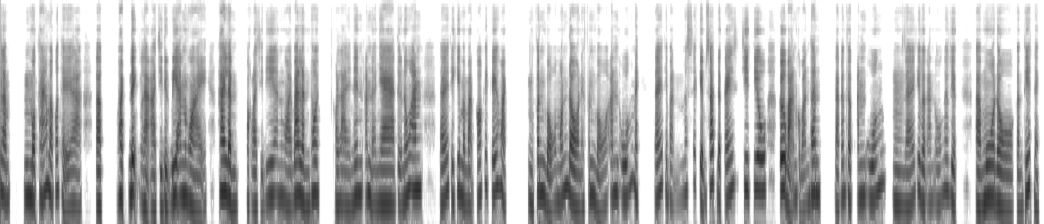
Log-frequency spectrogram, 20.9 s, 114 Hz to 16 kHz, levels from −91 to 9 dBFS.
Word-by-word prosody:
là, 225 -3 +3 0.3
ừm, 220 -1 +3
một 200 - +4
tháng 225 +5 +2
bạn 225 -4 +3
có 240 - -2
thể 185 -5 -5
là, 180 -2 -5 0.3
à, 185 -1 +3 0.3
hoạch 215 +1 +4
định 235 +1 +8
là, 185 -1 +1
à, 175 -1 -2
chỉ 180 +1 -4
được 190 0 0
đi 210 +2 +5
ăn 220 0 +4
ngoài 180 -4 0 0.2
2 235 0 +7
lần, 205 -6 +5 0.2
hoặc 195 - -6
là 180 -1 -2
chỉ 175 -1 -12
đi 215 +4 -2
ăn 220 -1 -4
ngoài 185 -2 -3
3 220 +2 +6
lần 205 -5 +2
thôi, 230 +2 +2 0.3
còn 190 0 -4
lại 185 -1 -4
thì 180 - -7
nên 220 +4 +1
ăn 225 -1 -1
ở 185 -3 -5
nhà, 190 0 +2
tự 190 -2 -6
nấu 215 +5 +1
ăn. 250 0 +4 0.4
Đấy, 210 +5 0
thì 210 - -4
khi 240 +3 -1
mà 205 -3 0
bạn 195 +2 -3
có 220 +2 -1
cái 265 +2 -8
kế 235 +2 +2
hoạch, 255 -8 0 0.4
ừm, 195 -2 -5
phân 235 +2 +2
bổ 175 0 -1
món 220 +6 -1
đồ 190 -5 +5
này, 175 +1 -10
phân 225 -1 0
bổ 165 -2 -5
ăn 220 +4 -3
uống 220 +6 -1
này, 225 - -1 0.3
đấy, 225 +6 0
thì 225 - -6
bạn 210 +1 -12
nó 235 - -7
sẽ 280 +3 -11
kiểm 190 - +2
soát 275 +5 +2
được 200 -3 -3
cái 220 +5 0 0.2
chi 255 -1 0
tiêu 255 -1 +5 0.3
cơ 250 +1 +10
bản 215 - +2
của 195 - -10
bản 175 +4 -6
thân 230 +1 +3 0.3
là 180 -1 -4
cái 220 - -4
việc 210 -3 -2
ăn 215 +1 -3
uống 220 +6 -2 0.2
ừm, 190 -2 -4
đấy, 185 +4 -4
cái 240 -2 -3
việc 195 - 0
ăn 200 +1 -11
uống, 195 +3 -10
cái 245 - -3
việc, 200 -6 -2 0.3
à, 180 -2 +1
mua 215 +3 +4
đồ 175 -4 +1
cần 175 0 -7
thiết 245 +1 +1
này. 180 - -5
210 Hz, 270 wpm, -23 LUFS, 185-230 Hz, 0.4 s, cơ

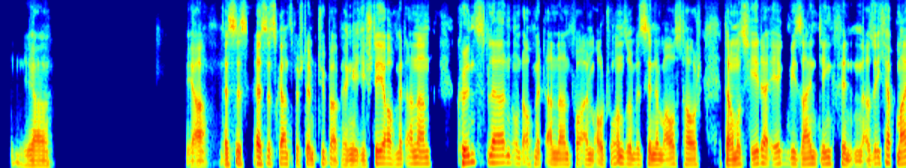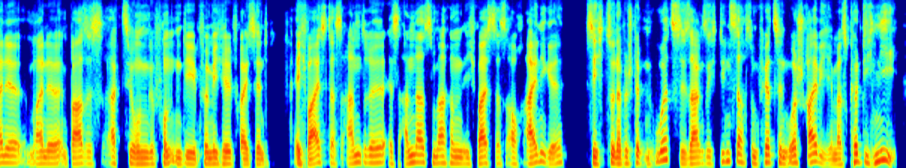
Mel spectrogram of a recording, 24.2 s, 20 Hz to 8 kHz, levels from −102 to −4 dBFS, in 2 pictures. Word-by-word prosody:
Ja. 85 0 -1 1.8
Ja, 80 -2 +2 0.2
es - - +3
ist - - 0
es - - +5
ist - - -2
ganz - - +1
bestimmt - - -3
typabhängig. 90 -1 -1
Ich 90 - -2
stehe 110 -1 +4
auch 105 - +2
mit 100 +2 -4
anderen 110 0 +1 0.4
Künstlern 125 -1 +2
und 115 -2 -6
auch - - -5
mit - - -4
anderen, 95 0 0
vor - - -1
allem - - -1
Autoren, 115 - -1
so 105 - -3
'n - - -1
bisschen 95 +1 +1
im 90 -1 0
Austausch. 95 0 0 0.3
Da 90 0 +6
muss 105 +1 +1
jeder 110 +4 +1
irgendwie 105 +1 -2
sein 100 +1 +1
Ding 105 +3 -1
finden. 85 -5 -2
Also 85 +6 -2
ich 110 +2 -4
habe 125 - +2
meine 120 +3 +2
meine 110 +1 0
Basisaktionen 105 0 0
gefunden, 110 +1 -2
die 100 0 +1
für 95 +2 -2
mich 105 0 +1
hilfreich 100 -2 +1
sind. 100 -1 -2 0.3
Ich - - +2
weiß, - - +3
dass - - -3
andere 125 +2 -1
es 110 -3 -2
anders 130 +3 0
machen. 120 -2 -1
Ich 105 0 -8
weiß, 115 +1 +4
dass 110 -1 -6
auch 110 -2 -5
einige 120 -1 +2 0.3
sich 110 -2 +1
zu 125 - +2
'ner 110 -2 +4
bestimmten 110 -2 -3
Uhrz 180 +7 +1
sie 105 - -2
sagen 110 +1 +3
sich: 110 -2 -7
„Dienstags 145 -5 -2
um 110 -2 -2
14 130 -1 +1
Uhr - - +2
schreibe 145 -4 +2
ich 95 - -8
immer.“ 95 0 -1
Das 95 - -5
könnte 140 -2 +1
ich 125 - -4
nie. 165 +6 +1
110 Hz, 190 wpm, -25 LUFS, 100-120 Hz, 1.8 s, Da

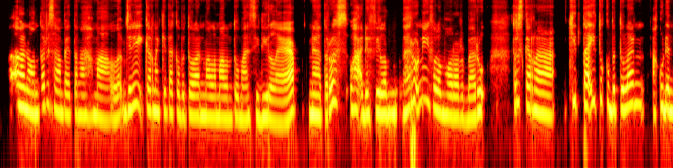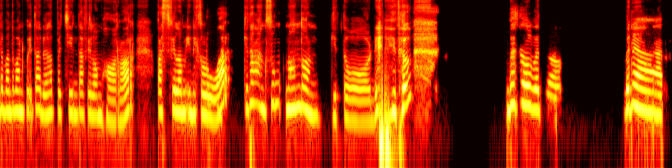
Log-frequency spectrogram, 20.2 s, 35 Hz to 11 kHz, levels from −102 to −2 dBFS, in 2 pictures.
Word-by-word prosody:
heeh 305 -9 +4
nonton 235 +4 0
sampai 235 -7 -3
tengah 215 -1 -5
malam 190 -1 -3
jadi 270 +1 -1
karena 245 -2 -2
kita 230 -1 -7
kebetulan 210 -1 -3
malam-malam 200 -1 -4
tuh 200 - -5
masih 195 +1 -5
di 200 - -3
lab. 175 +7 +3 0.2
Nah 220 -1 +2
terus 295 +10 +1
wah 265 - +2
ada 220 - 0
film 225 0 +1
baru 265 +9 0
nih, 360 -1 -6
film 250 -5 -1
horor 200 -1 -2
baru, 200 +5 -1 0.4
terus 310 +3 0
karena 235 -7 +1 0.2
kita 325 -4 +2
itu 350 +2 -4
kebetulan 260 0 0 0.2
aku 230 +5 -6
dan 265 - +4
teman-temanku 245 -1 -2
itu 265 - -12
adalah 220 0 -4
pecinta 225 0 -5
film 210 -2 -6
horor, 180 +6 0 0.4
pas 240 - +2
film 240 -2 +2
ini 230 -1 -1
keluar, 215 - +3 0.2
kita 300 +4 -2
langsung 310 +1 -3
nonton 260 -4 +2 0.2
gitu 180 -3 -4
dan - - +6
itu 235 +3 +5 1.6
Betul 305 +1 +5
betul, 220 -5 -1 1.1
benar. 255 -6 +7
230 Hz, 150 wpm, -23 LUFS, 210-265 Hz, 1.6 s, benar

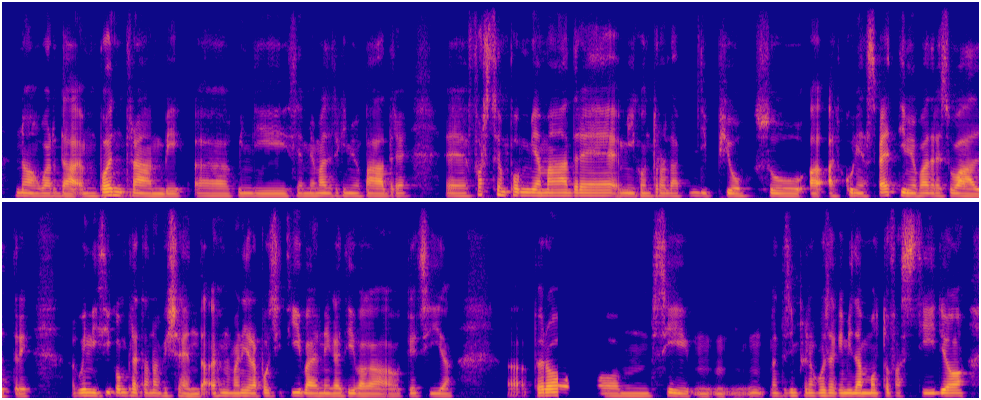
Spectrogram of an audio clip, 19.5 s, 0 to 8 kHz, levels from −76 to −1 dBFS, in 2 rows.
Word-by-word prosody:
No 110 -2 +1
guarda 105 -1 +2
un 105 0 -3
po' 130 +6 +7
entrambi, 105 -7 +1
uhm, 100 -1 -3
quindi 100 -1 -4
sia 105 +2 -8
mia 105 0 -3
madre 110 -1 0
che 110 - -7
mio 105 -1 -3
padre. 105 +1 0 0.3
Ehm, 105 0 -2
forse 150 +8 -1
un 135 - -1
po' 130 -1 +2
mia 125 -2 +3
madre 115 -1 +3
mi 110 -1 -1
controlla 105 -1 -3
di 115 -2 -7
più 100 -2 -2
su 100 -1 -2
a 105 - +4
alcuni 105 +2 -1
aspetti, 125 +5 +2
mio 110 -2 +2
padre 110 -1 +2
su 105 +2 -3
altri, 95 -1 +2 0.4
quindi 115 -1 +3
si - - -2
completano 120 -2 0
a - - -2
vicenda 105 -1 0
in 115 +1 -2
maniera 110 0 +2
positiva 115 +1 0
e - - 0
negativa 100 -2 0
che 105 - -5
sia. 100 -2 -4 0.5
Uhm, - - -7
però 125 +2 +6 0.4
ho 105 -1 -1
mhmm, 100 -1 -3
sì, 105 0 -1
mhmm, 95 +4 -7
ad 110 -2 -6
esempio 115 +1 -5
una 115 - -1
cosa 115 0 +1
che 110 - 0
mi 110 - +3
dà 110 0 +6
molto 110 +1 +1
fastidio 115 +1 +2
105 Hz, 180 wpm, -25 LUFS, 100-115 Hz, 0.5 s, po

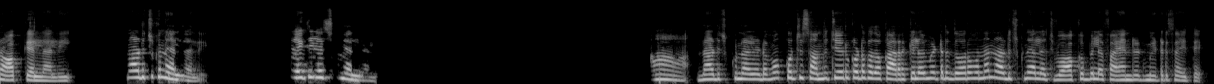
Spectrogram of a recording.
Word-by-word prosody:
షాప్‌కెళ్ళాలి. 190 -5 +1 0.6
నడుచుకొని 325 -1 +3
ఎళ్ళాలి. 180 -7 -3 0.9
సైకిల్ 320 +2 +3
ఏసుకొని 300 -4 -2
ఎళ్ళాలి. 185 -5 -4 2.8
ఆ! - - +3 0.4
నడుచుకొనెళ్ళడమో, 240 +2 0
కొంచెం 300 0 +1
సందు 265 0 +3
చేరుకోడానికి 300 -1 +2
అదొక 265 -1 +2
అర 235 - +2
కిలోమీటర్ 275 +1 +1
దూరమున్నా 280 +3 +1
నడుచుకొని 270 0 0
ఎళ్ళొచ్చు. 240 -4 -2
వాకబుల్ 240 +4 +1
500 210 0 -1
మీటర్స్ 210 +1 -6
అయితే 175 -1 -8
255 Hz, 105 wpm, -22 LUFS, 210-280 Hz, 2.8 s, నడుచుకొని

